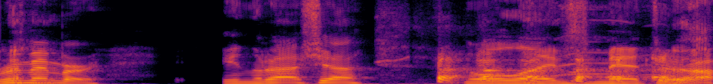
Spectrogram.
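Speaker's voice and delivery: deadpan Russian villain voice; Russian accent. Pretend. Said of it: "Your Russian accent is off".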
